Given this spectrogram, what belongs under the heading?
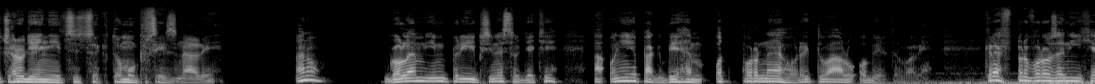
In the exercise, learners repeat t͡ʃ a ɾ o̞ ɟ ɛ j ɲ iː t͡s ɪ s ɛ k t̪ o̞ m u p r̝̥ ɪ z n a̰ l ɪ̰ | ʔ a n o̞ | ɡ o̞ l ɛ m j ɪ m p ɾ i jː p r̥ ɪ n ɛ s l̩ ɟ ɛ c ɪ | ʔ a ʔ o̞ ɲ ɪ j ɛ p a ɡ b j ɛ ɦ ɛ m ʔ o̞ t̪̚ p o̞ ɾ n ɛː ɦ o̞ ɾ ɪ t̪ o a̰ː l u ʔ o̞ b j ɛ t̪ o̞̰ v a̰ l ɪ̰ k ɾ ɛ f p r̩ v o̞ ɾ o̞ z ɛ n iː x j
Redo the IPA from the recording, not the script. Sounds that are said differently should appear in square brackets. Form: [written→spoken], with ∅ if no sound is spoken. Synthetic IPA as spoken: t͡ʃ a ɾ o̞ ɟ ɛ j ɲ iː t͡s ɪ s ɛ k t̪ o̞ m u p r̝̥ ɪ z n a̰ l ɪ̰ | ʔ a n o̞ | ɡ o̞ l ɛ m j ɪ m p ɾ i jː p r̥ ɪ n ɛ s l̩ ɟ ɛ c ɪ | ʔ a ʔ o̞ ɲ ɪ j ɛ p a ɡ b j ɛ ɦ ɛ m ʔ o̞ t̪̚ p o̞ ɾ n ɛː ɦ o̞ ɾ ɪ t̪ [o→u] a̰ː l u ʔ o̞ b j ɛ t̪ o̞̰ v a̰ l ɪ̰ k ɾ ɛ f p r̩ v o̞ ɾ o̞ z ɛ n iː x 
